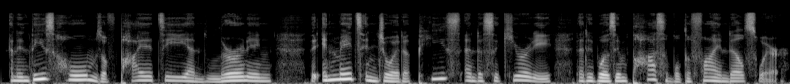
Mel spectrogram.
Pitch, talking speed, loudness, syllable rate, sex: 170 Hz, 175 wpm, -17 LUFS, 5.6 syllables/s, female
